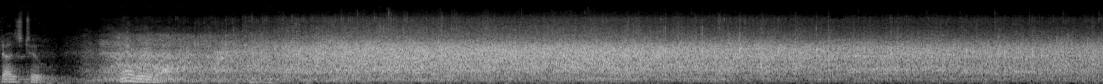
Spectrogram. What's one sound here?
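A large crowd applauds and cheers loudly.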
